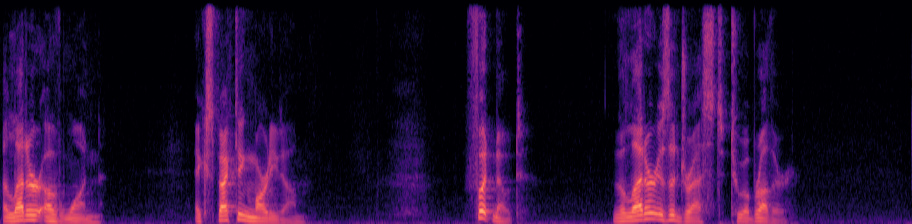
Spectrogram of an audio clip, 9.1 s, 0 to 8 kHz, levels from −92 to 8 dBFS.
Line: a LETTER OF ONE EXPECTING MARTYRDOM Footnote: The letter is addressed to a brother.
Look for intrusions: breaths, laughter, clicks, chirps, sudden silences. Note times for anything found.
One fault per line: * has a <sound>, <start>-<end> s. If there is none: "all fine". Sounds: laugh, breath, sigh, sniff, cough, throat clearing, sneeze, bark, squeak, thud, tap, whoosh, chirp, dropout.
all fine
